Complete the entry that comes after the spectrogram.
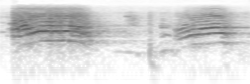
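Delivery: sudden high shriek of fright; two sharp frightened shrieks; startled scream. Acted. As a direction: scream in shock, very high and loud. Startled at the baby.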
